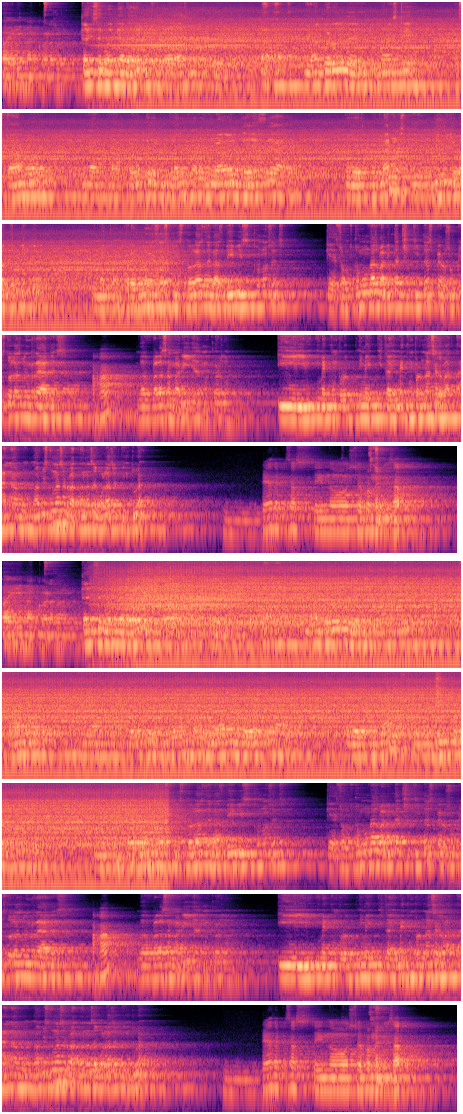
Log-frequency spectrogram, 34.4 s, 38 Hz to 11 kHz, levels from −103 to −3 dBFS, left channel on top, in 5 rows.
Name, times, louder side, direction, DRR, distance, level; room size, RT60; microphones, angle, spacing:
voice 1, 0.0-1.2 3.2-3.7 15.2-15.6 22.0-22.3 30.9-33.5, right 1 dB, 15° right, 3 dB, 0.4 m, -25 dB
voice 2, 1.2-2.9 3.7-6.4 6.8-7.6 8.1-11.4 12.0-14.4 15.1-18.0 18.6-21.6 22.7-24.1 24.8-29.7 33.1-33.3, left 2 dB, 65° left, 4 dB, 0.7 m, -22 dB
sound 1, 1.3-16.3, right 5 dB, 80° right, 0.4 m, -22 dB
9.5 x 3.7 x 6.1 m, 2.3 s
head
